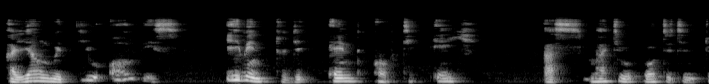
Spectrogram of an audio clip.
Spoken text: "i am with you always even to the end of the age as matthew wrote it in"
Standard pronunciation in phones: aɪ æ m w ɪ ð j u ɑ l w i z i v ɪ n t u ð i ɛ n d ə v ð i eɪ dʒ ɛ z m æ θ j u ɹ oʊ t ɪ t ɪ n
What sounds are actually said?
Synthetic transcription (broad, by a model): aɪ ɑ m w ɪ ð j u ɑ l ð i s i v ɪ n t u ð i ɛ n d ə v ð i eɪ dʒ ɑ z m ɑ t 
